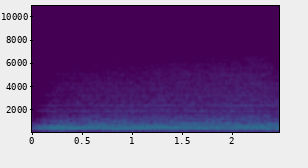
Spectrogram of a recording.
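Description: A train horn blaring loud and steady as a train passes, one long sustained tone over the rumble of rail cars.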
